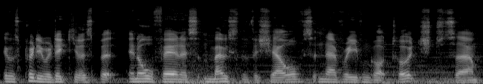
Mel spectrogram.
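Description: A young British man with a rather deep voice, chatting casually over a game as host and joking with the characters on screen. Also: level tone, brisk, a bit bright, soft background music. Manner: chatty, self-deprecating, talks to game characters. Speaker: gaming video host. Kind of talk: casual let's-play commentary. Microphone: headset.

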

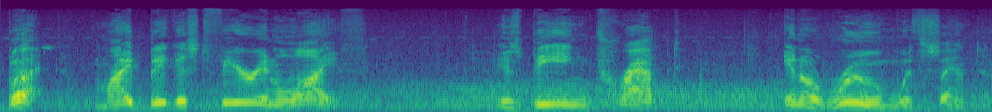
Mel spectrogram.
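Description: Animated, playful older man joking outdoors. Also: on the high side, takes it slowly, pauses often. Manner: jokey, playful, folksy. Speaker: vlog co-host. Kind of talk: casual joking chat. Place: outdoors in open desert beside an RV. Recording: outdoor ambient noise.

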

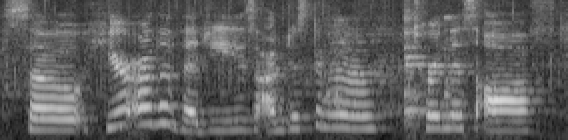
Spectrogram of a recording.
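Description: A woman's voice: on the high side, roomy sound, slight background noise, low-quality recording. A young woman vlogging casually at home in her kitchen, talking into a handheld phone camera and laughing easily. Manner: chatty, quick to laugh. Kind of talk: casual home vlog chat.

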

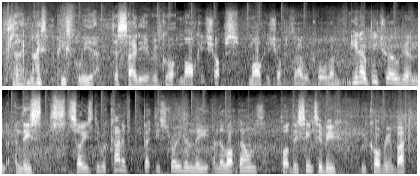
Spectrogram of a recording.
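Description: A man's voice: on the high side, fairly quick. A man in his fifties walking city streets and chatting casually as he points out shops and bars for his vlog. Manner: chatty, pointing things out as he walks. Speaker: vlogger walking tour guide. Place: outdoors on a busy city street. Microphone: action camera worn or handheld. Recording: background music under street sound.

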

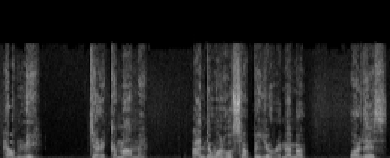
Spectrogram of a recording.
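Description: An actor playing a brash, menacing Cuban gangster boss in a video game, with a cocky, profane swagger. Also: male voice, on the high side, very animated, normal speed, fairly bright tone, slightly rough, dry recording, full character voice. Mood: sly, needling. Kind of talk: video game cutscene acting.

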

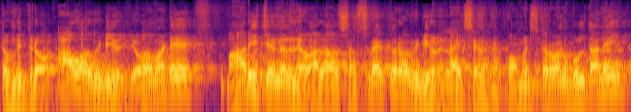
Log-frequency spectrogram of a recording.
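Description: A Gujarati man tells an instructive tale in a conversational style. He explains things plainly and repeats phrases to drive them home. His mid-pitched voice sits in a noticeably echoey room. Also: lively intonation, fast, darkish tone. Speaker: storyteller and channel host. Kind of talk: informal moral storytelling to viewers. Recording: echoey, roomy sound.

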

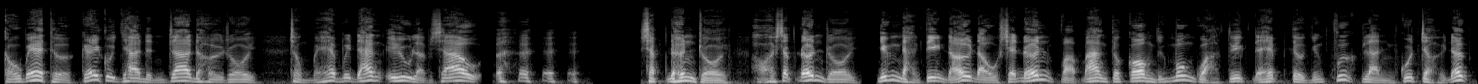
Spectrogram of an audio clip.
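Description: A gentle old guardian spirit. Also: male voice, mid-range voice, sing-song, a little slow, dry recording. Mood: cheerful. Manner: gentle, patient, fatherly. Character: kindly old male family guardian spirit. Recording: studio voice-over with loud music.

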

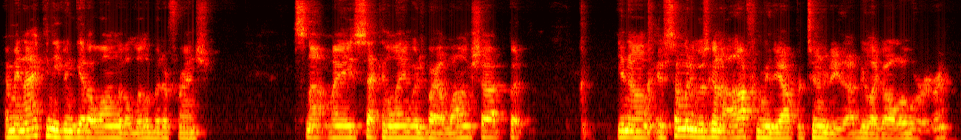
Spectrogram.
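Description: A man's voice: medium pitch, fairly even intonation, quick pace, roomy sound. A man in his forties hosting a casual livestream, chatting with viewers and reading their comments aloud. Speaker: channel host. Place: home studio room. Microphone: studio mic on boom arm.

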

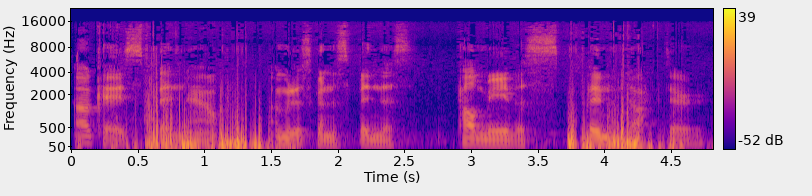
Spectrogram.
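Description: A man's voice: deep voice, measured pace, heavy background noise. A young man casually commenting over a game, rambling and joking, mumbling through on-screen text. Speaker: gameplay video maker.

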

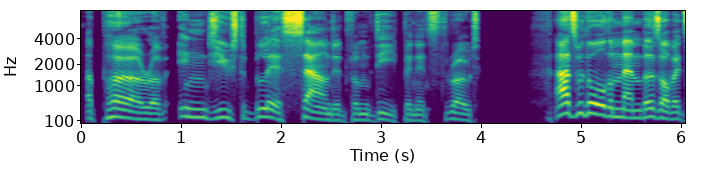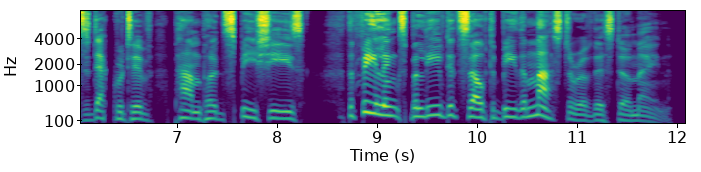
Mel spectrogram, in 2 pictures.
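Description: A man reading a science fiction audiobook as scripted, expressive narration. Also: medium pitch, unhurried, dry recording, clean studio sound.

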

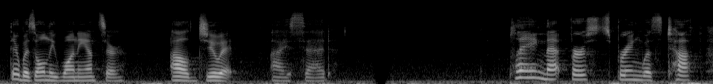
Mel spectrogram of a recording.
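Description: A woman reading a children's storybook aloud in a measured, expressive storytelling manner. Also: lowish voice, slight background noise. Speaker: storybook reader. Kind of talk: read-aloud children's book narration.

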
